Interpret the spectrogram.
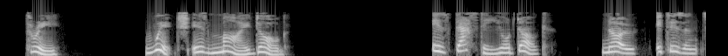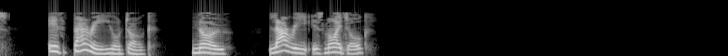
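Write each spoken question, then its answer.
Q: Which is my dog?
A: Larry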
